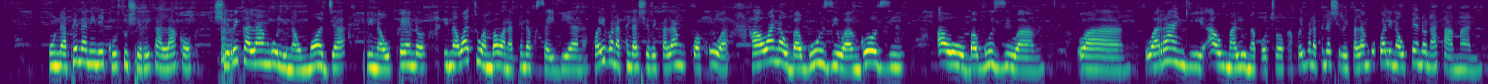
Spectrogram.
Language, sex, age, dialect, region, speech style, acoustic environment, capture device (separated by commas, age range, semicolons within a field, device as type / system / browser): Swahili, female, 18-24, Kenya - Nairobi Sheng-influenced, Kenya, happy, silence, mobile / Linux / Chrome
